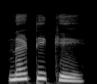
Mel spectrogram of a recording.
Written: ನಟಿಕೆ

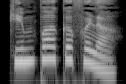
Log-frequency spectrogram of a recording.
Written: ಕಿಂಪಾಕಫಲ

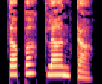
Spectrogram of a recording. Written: ತಪಃಕ್ಲಾಂತ

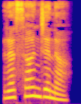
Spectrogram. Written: ರಸಾಂಜನ

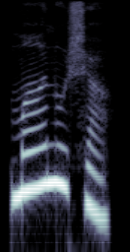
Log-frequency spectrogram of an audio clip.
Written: ಮಾನುಷ

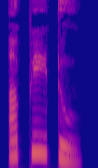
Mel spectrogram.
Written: ಅಪ್ಪಟೆ

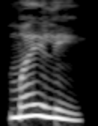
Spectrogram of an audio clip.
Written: ಮಯ್ಲು

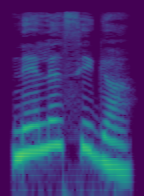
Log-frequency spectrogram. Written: ನೆಲಸುಗೆ

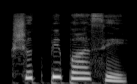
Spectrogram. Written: ಕ್ಷುತ್ಪಿಪಾಸೆ

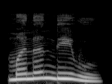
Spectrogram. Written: ಮನಂದೀವು

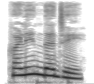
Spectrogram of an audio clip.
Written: ಗೋಲಂದಾಜು

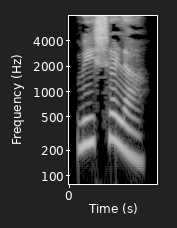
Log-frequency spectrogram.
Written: ವಿಶಾಳ

